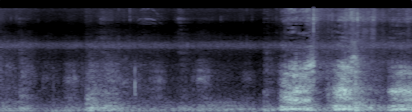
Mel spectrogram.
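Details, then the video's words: A new puppy plays keep-away and tug of war with an adult black lab pit bull mix; soft low growls early, then louder rough growling bursts near the end with scuffling. "playing keep away and tug of war"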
